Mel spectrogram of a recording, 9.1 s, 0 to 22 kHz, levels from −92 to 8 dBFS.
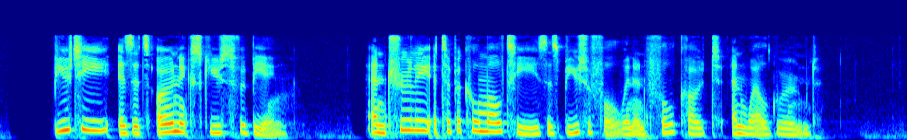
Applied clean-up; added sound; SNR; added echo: none; none; none; none.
